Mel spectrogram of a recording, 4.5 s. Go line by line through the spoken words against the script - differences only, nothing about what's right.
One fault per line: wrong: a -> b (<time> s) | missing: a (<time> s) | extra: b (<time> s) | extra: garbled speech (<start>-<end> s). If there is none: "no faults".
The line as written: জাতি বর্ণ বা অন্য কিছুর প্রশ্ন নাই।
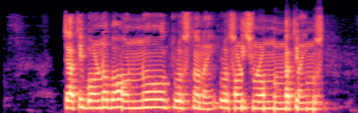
missing: কিছুর (1.8 s)
extra: garbled speech (2.7-4.0 s)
